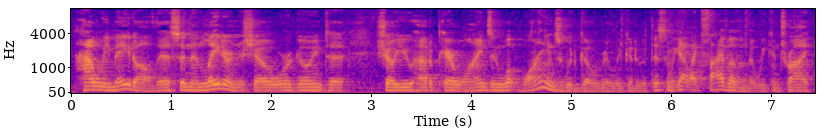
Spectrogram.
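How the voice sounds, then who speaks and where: A man hosting a show, chatting in a relaxed, rambling way over a dinner table, often restarting his sentences. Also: medium pitch, fast, few pauses. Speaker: show host. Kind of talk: casual chat over a dinner. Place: dining table indoors.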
